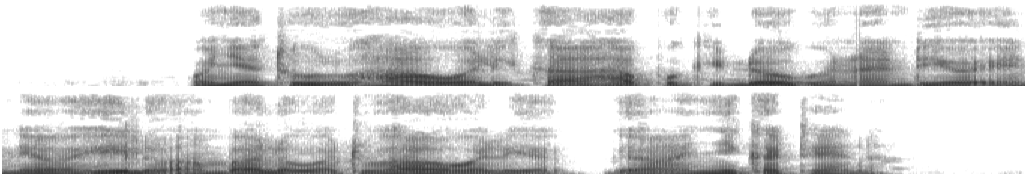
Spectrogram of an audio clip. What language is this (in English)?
Swahili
